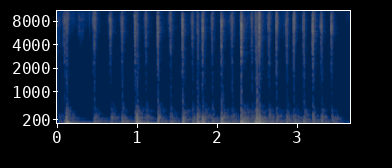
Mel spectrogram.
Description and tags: Masking-Tape2
Percussing a stripe of masking tape, recorded with Neumann TLM103
masking, percussion, transients, kick, bass, low, drum, tape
